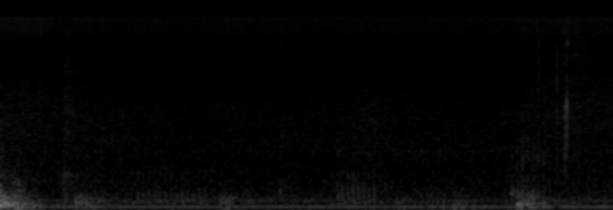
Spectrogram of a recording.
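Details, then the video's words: A sleeping cat snoring indoors: soft, low rasping breaths with a steady low hum beneath, a louder snort at the start and another about three and a half seconds in. "Cat snore"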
